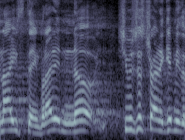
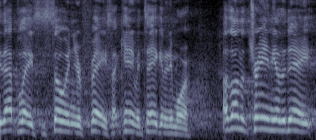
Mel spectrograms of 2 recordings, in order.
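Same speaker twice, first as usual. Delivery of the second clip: normal talking voice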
